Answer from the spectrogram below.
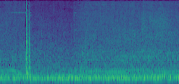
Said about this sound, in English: Alright, we're test driving the Celica.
